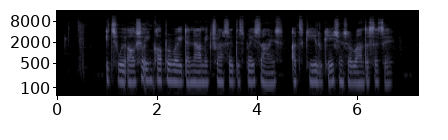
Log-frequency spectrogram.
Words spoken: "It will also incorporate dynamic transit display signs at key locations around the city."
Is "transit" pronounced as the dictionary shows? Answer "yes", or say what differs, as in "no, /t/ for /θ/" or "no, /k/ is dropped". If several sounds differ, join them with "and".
no, /s/ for /z/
